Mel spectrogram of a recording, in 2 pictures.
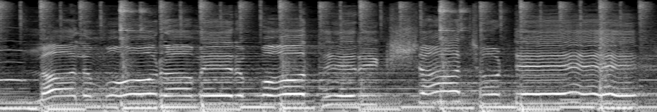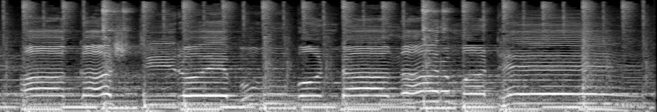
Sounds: Singing

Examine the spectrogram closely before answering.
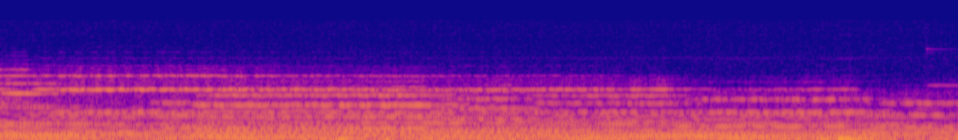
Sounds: Music

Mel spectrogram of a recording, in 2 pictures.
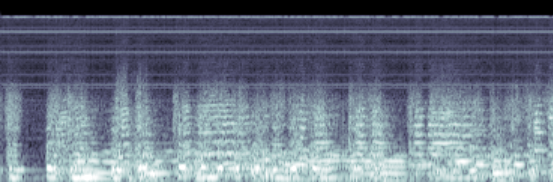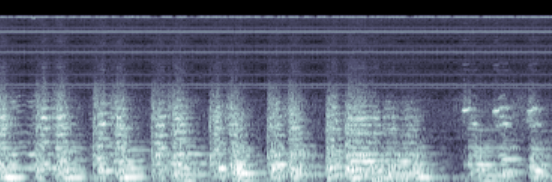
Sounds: Music

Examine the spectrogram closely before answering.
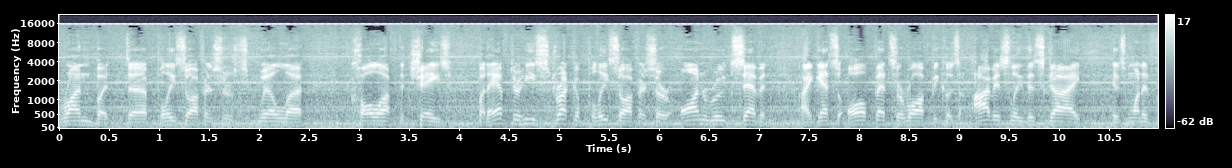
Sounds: Speech

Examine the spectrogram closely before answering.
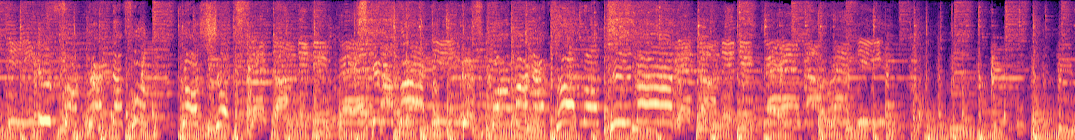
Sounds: Singing, Music

